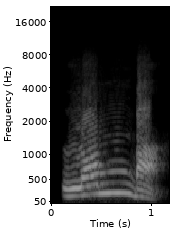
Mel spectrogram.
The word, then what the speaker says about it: লম্বা: শব্দের শেষে যুক্ত আছে তো এখানে লম্বা লম বা ম টা উচ্চারিত হয়েছে বটাও উচ্চারিত হয়েছে এই হিসেবে আমরা লিখতে পারি লম লম থেমে গিয়েছি লম বা লম বা ঠিক আছে আরেকটা শব্দ নিতে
